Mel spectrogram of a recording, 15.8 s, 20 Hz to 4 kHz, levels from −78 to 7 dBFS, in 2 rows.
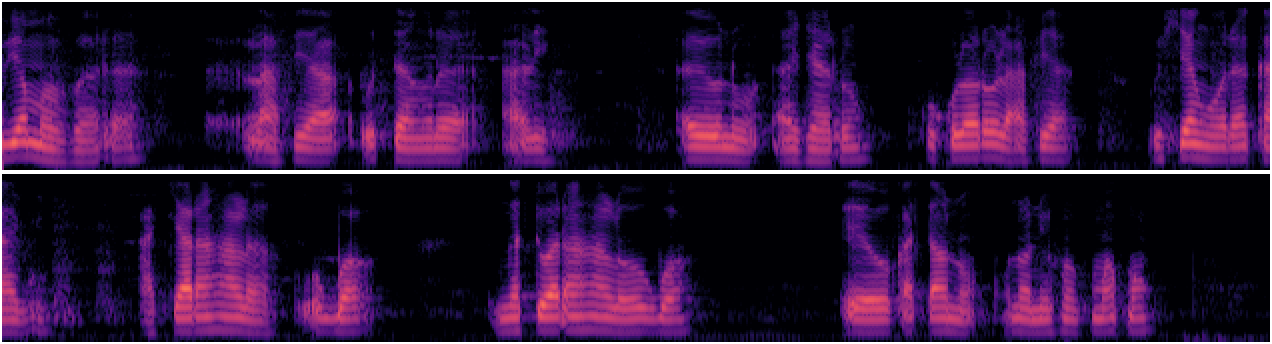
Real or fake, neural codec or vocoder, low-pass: real; none; 3.6 kHz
